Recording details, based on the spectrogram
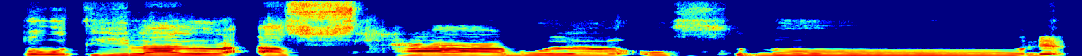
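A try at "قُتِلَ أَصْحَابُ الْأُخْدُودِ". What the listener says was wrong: Utila, enggak ada dalam sukun di situ.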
